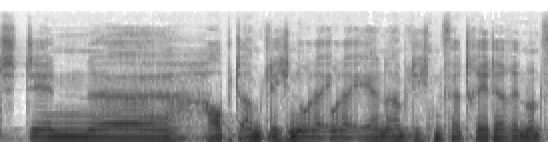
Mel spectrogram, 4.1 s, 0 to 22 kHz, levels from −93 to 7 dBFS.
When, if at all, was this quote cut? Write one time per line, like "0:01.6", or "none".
0:02.5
